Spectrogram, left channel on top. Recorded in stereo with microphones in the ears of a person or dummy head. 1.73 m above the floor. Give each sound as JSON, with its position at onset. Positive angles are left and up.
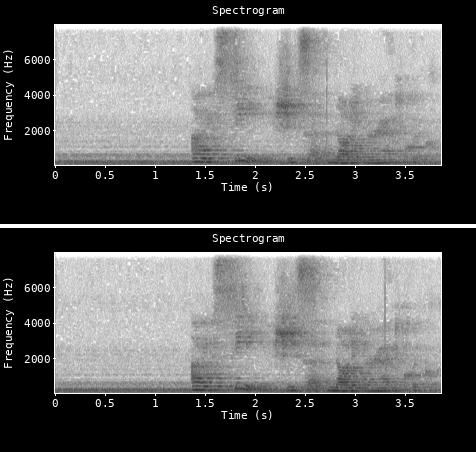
{"t": 1.4, "sound": "a woman speaking", "side_deg": -30, "distance_m": 2.5}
